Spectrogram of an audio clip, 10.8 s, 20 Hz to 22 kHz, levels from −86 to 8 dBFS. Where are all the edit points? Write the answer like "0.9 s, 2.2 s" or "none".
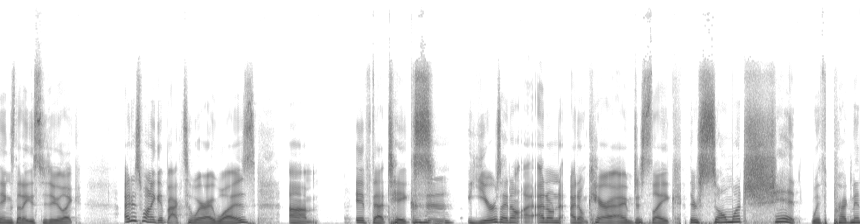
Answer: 5.8 s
